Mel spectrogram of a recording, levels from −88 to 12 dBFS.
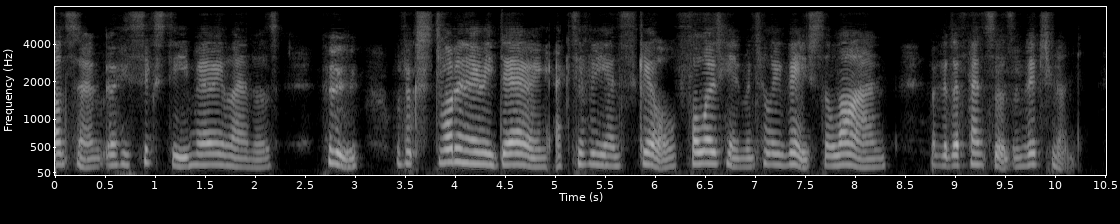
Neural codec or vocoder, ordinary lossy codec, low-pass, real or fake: codec, 32 kHz, 1.9 kbps, SNAC; AAC, 32 kbps; 7.2 kHz; fake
